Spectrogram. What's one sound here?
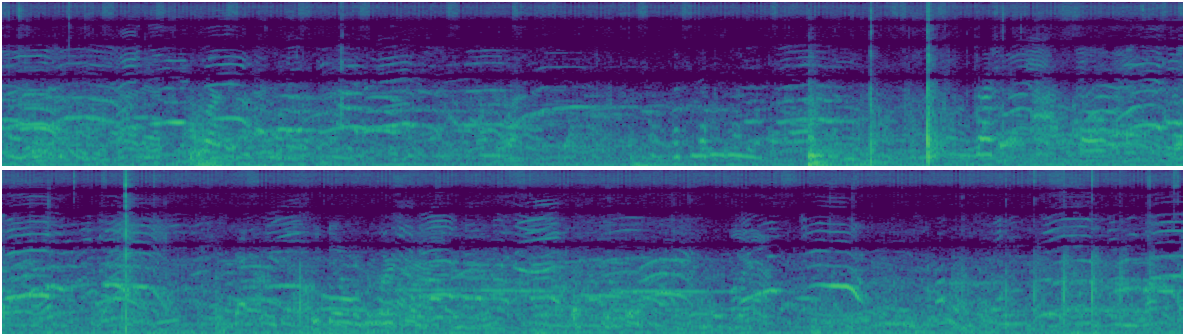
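Young women chatter and cheer loudly across an open field.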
